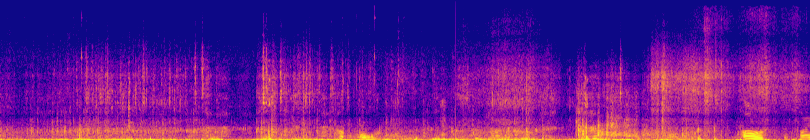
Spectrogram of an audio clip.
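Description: Mountain bike rolling fast down a dirt forest trail: wind buffeting the camera's microphone over tyre and trail rumble. Brief voice sounds break through, with a loud call from a rider near the end.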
